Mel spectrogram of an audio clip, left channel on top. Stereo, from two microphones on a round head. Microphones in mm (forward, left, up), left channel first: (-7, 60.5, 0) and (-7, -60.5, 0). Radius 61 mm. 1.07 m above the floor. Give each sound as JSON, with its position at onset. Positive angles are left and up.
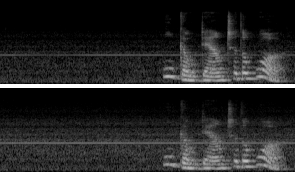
{"t": 1.6, "sound": "a woman speaking", "side_deg": 30, "distance_m": 0.5}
